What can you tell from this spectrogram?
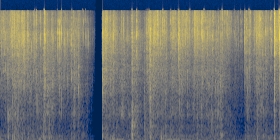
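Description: Clear plastic shrink-wrap crinkling and tearing as it is peeled off a trading-card box, with sharp crackles throughout. The sound cuts out completely for a moment about two seconds in.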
